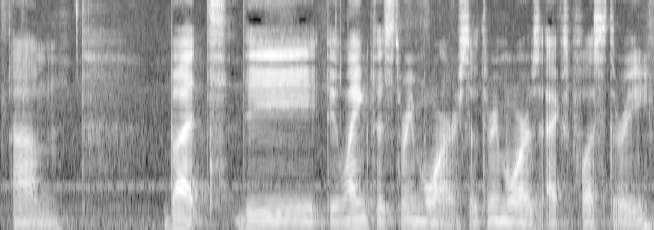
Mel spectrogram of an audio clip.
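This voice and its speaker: Against audible room echo, a man speaks with a very deep, low pitch and fairly even intonation. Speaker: math teacher. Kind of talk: tutorial.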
